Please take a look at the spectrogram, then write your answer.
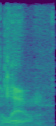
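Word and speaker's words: Blume: literally called Bloom uh spelled Blu M but pronounced Bloom um notic second thing is I noticed that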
